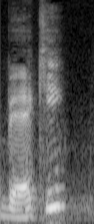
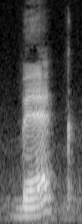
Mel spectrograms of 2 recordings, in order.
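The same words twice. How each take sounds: First: An extra 'ee' vowel follows the final consonant. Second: The word ends cleanly on the consonant. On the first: The speaker calls it wrong. "Em back não tem som de i depois, não pode ser back" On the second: The speaker calls it right. "Em back não tem som de i depois"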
